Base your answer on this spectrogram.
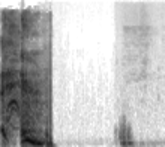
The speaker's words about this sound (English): Sorry, I hit the mute button so I could cough.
